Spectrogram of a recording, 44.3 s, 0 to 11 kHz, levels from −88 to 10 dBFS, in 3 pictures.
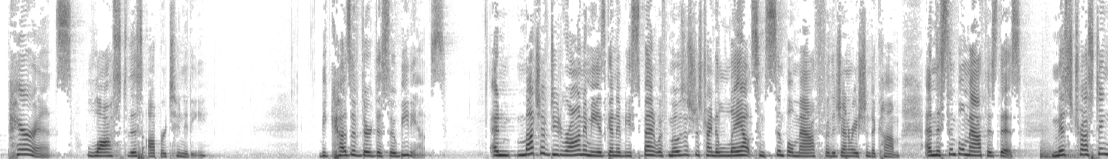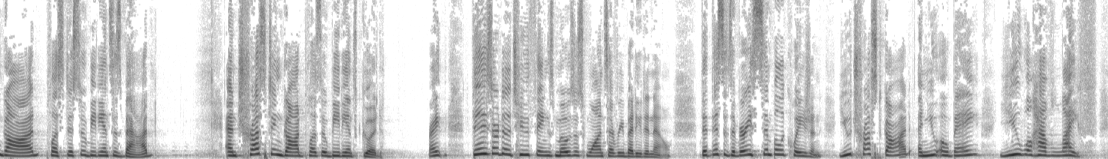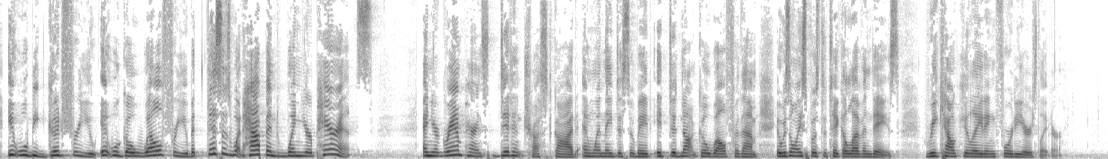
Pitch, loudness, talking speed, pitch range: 255 Hz, -20 LUFS, 170 wpm, 225-290 Hz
